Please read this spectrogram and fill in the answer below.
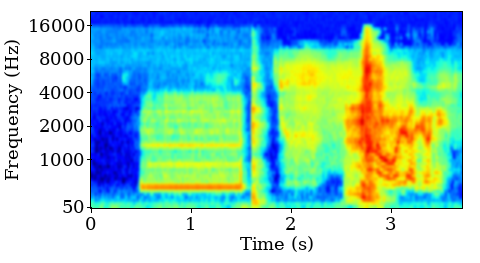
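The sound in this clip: A touch-tone telephone tone sounds while a number is dialled on a keypad: one steady electronic tone holds for about a second, then a short click, and a voice speaks after it.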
